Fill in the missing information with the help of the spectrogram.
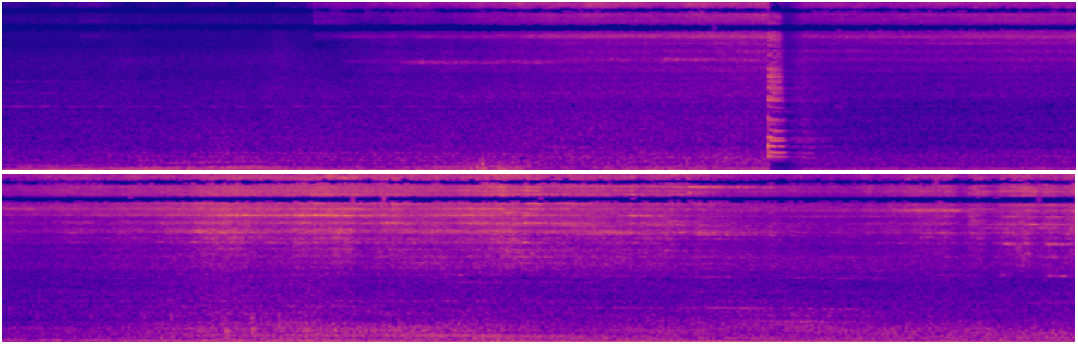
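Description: Aurizon grain train with five diesel locomotives in the lead (four CM class and one CLP class) approaching and then passing. A low diesel rumble grows louder over the second half, with high-pitched wheel squeal from the wagons in the last ten seconds. About ten seconds in there is a single brief, sharp sound, the loudest moment.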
